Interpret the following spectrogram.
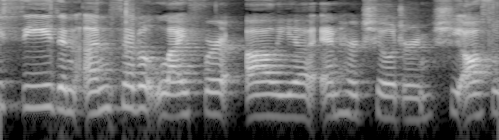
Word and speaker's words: Alia: I've been saying Alia. It's spelled A-L-I-A, but for some reason I do not think her name is Aaliyah.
